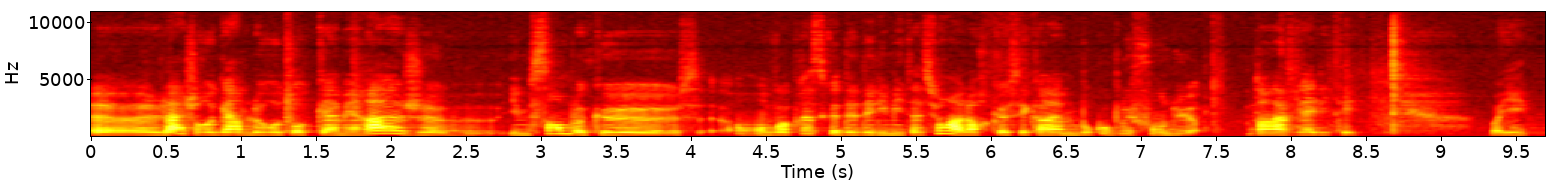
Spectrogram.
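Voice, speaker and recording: A woman hosting a relaxed craft tutorial, talking her viewers through colour samples. Her delivery is chatty and unpolished, full of hesitations and restarts, and she pokes fun at her own English accent. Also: mid-range voice, moderate pace, slight background noise. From France. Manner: chatty, with many fillers and self-corrections. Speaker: craft video host.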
